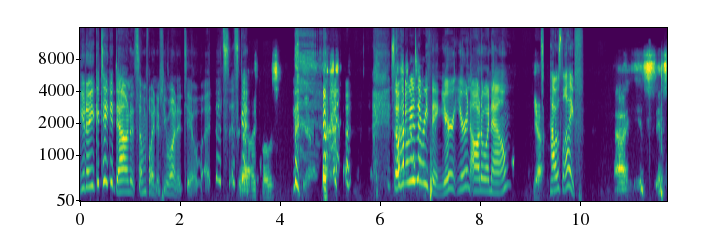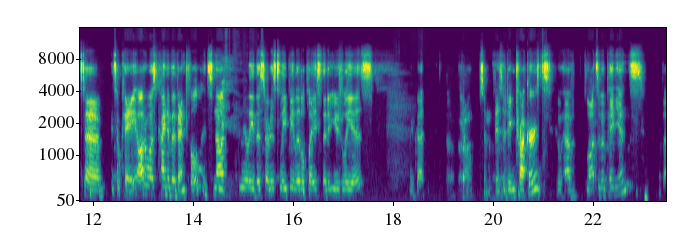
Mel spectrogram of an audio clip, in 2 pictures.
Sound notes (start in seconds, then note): 4.2 both laughing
